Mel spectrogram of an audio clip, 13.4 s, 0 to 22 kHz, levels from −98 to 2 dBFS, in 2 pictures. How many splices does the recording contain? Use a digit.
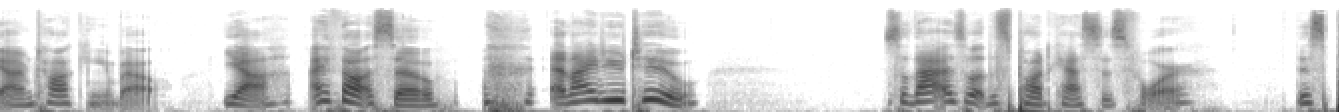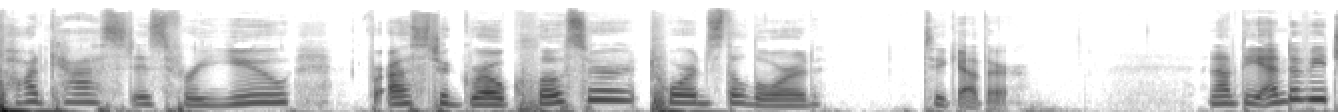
2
